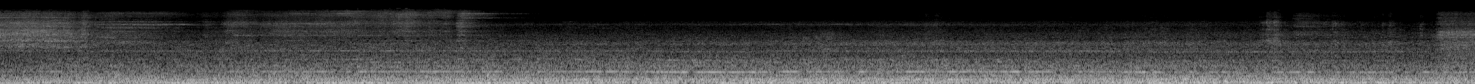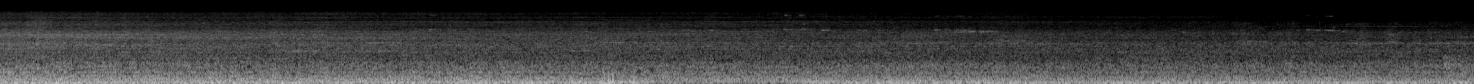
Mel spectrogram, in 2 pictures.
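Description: Freight train hauled by a DB Cargo Class 185 (TRAXX) electric locomotive running past, a continuous noise of wagon wheels on the rails. A steady held tone sounds for several seconds in the first half.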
